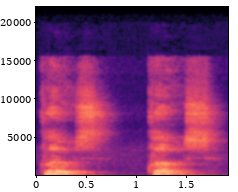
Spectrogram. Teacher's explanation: Z, voice, alveolar, fricative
